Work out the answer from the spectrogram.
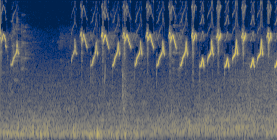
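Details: Gelatik batu, the cinereous tit, giving a long run of sharp, high chirps, each a quick upward flick then dip, steadily repeated and growing louder toward the end.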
